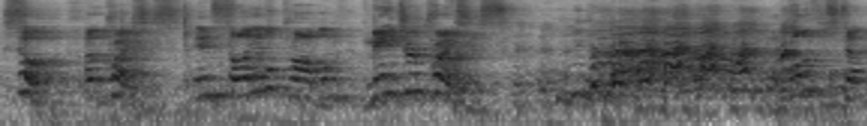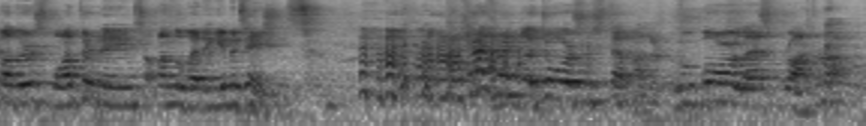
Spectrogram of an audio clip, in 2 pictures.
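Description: A man's voice: very high voice, expressive, measured pace, a crowd in the background. A man playing a frazzled, hard-done-by groom in a theatrical stage monologue, exasperated, melodramatic and emphatic. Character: frazzled, hard-done-by groom ranting about his wedding. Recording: echoey room, distant mic, faint noise.

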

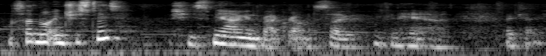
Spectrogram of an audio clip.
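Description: A woman's voice: medium pitch, lively intonation, brisk, mellow, faint music behind. A woman giving a casual DIY tutorial at home, thinking aloud as she works on a staircase. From United Kingdom. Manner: chatty, thinking aloud while working. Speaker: DIY home renovation vlogger. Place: indoor hallway and staircase at home. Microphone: handheld phone or camera filming her hands.

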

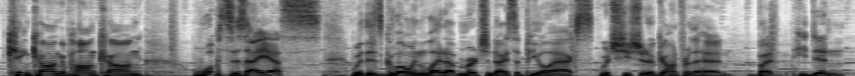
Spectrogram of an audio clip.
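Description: A man's voice: on the high side, animated, a little slow, fairly bright tone, soft background music. A man narrating a comedic film review as host, with a jokey, theatrical, slangy delivery.

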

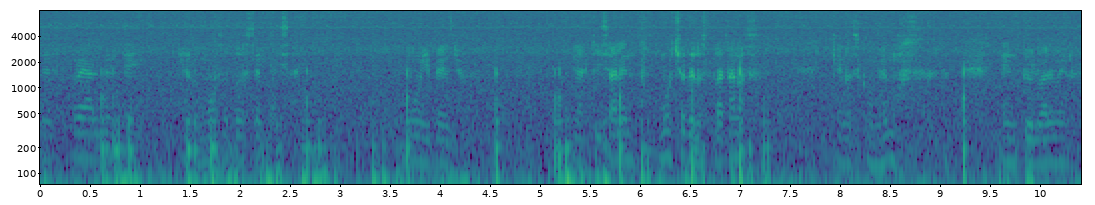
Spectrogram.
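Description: A man's voice: medium pitch, a little slow, long pauses. Colombian man narrating a mountain hike. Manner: calm, admiring tour-guide commentary. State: walking on a trail. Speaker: hiker filming his walk. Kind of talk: casual guided narration. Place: outdoors on a mountain trail. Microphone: action camera held at arm's length. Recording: distant voice under loud wind noise.

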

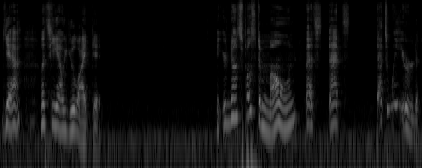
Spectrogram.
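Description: A man playing a shy, clingy, excitable young catboy boyfriend in an intimate romantic audio roleplay, hesitant and easily flustered. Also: high-pitched, slow, pauses often, breathy edge, full character voice. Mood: flustered, teasing. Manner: hesitant, vulnerable, flustered, with stammers.

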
